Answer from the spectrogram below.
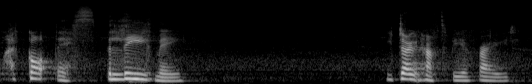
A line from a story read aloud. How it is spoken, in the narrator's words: Jesus just calmly ... just saying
